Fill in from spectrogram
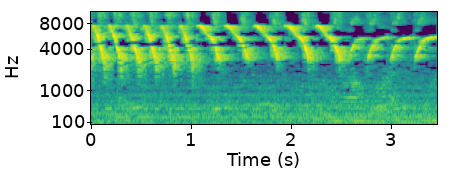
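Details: Canary song for prompting a canary that won't sing: quick series of sharp down-slurred whistled notes, repeated about three per second, bright and high.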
